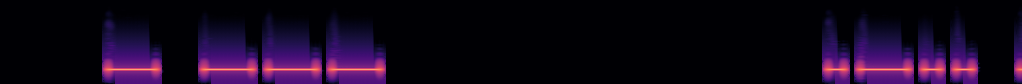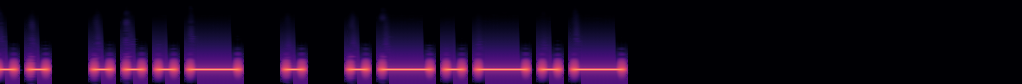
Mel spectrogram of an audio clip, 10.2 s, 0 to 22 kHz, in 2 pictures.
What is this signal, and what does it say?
Morse code, heard as a keyed tone, about 15 wpm, 700 Hz. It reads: TO LIVE.
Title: 4x Word-Spacing - Sentences from Top 300 Words - 15wpm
